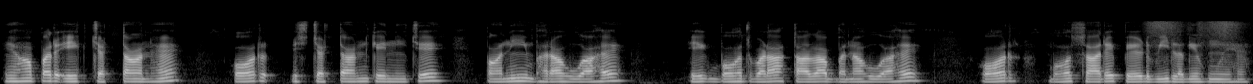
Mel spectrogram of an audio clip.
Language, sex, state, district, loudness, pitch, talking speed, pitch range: Hindi, male, Chhattisgarh, Raigarh, -22 LUFS, 135 Hz, 140 wpm, 125-145 Hz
